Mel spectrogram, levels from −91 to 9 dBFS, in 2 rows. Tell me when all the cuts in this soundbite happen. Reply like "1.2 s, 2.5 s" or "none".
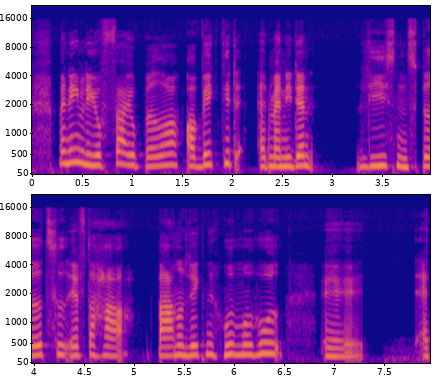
1.5 s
